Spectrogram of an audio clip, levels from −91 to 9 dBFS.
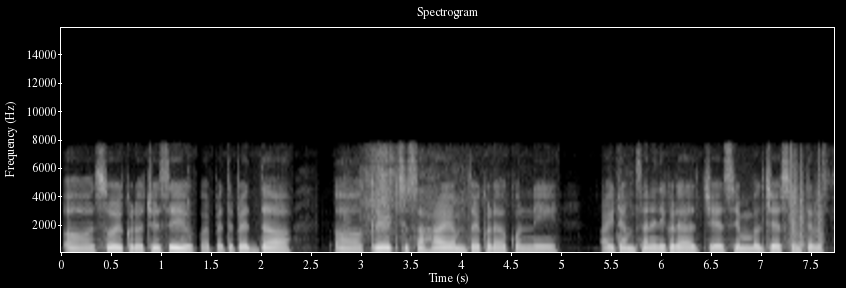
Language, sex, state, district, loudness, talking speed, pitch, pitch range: Telugu, female, Andhra Pradesh, Annamaya, -16 LUFS, 140 wpm, 175 Hz, 170-185 Hz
